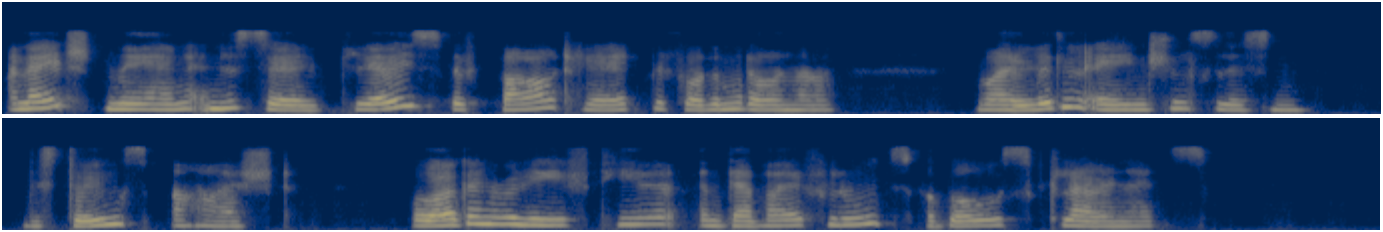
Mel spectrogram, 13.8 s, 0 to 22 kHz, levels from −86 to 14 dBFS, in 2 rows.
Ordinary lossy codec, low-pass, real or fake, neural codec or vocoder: Opus, 24 kbps; 7.2 kHz; fake; codec, 16 kHz, 1 kbps, FreqCodec, smaller model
